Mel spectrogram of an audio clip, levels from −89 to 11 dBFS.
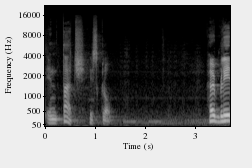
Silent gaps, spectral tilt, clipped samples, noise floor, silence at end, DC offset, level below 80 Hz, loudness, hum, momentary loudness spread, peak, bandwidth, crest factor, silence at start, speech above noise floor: none; -5 dB/octave; under 0.1%; -55 dBFS; 0 s; under 0.1%; -70 dBFS; -25 LUFS; none; 18 LU; -4 dBFS; 14 kHz; 22 dB; 0.05 s; 32 dB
